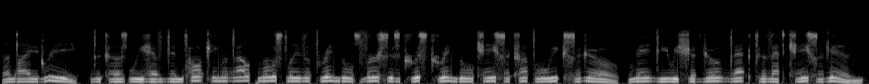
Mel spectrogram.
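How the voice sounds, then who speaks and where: A man's voice: mid-range voice, steady tone, normal speed, few pauses, husky, natural voice. A man acting an agreeable crewman, muffled audio. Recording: dull lo-fi audio.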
